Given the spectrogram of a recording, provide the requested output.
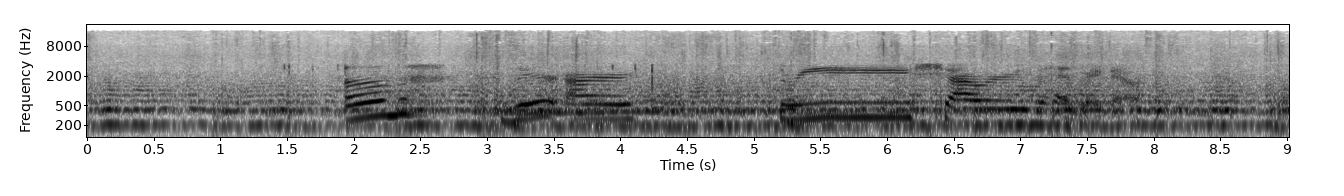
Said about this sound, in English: my truck is full of bees. They're not angry. Why are they full of bees? I'd have no idea. I parked it overnight and then I came out to it the next morning and it's full of bees.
